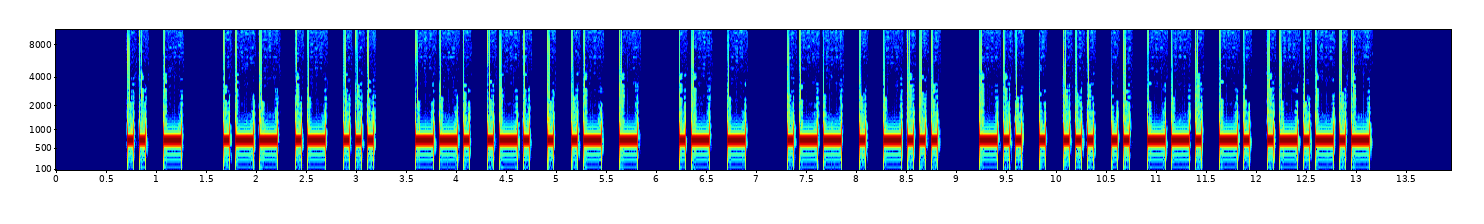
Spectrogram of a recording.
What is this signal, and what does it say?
Morse code, heard as a keyed tone, about 20 wpm, 700 Hz. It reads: IT WAS GREAT AT WEB DESIGN.
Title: All-Age Appropriate Jokes - 20wpm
